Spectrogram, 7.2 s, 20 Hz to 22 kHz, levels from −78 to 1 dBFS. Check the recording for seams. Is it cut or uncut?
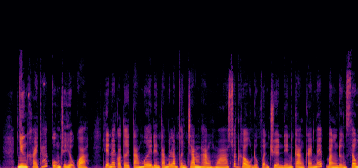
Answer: cut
